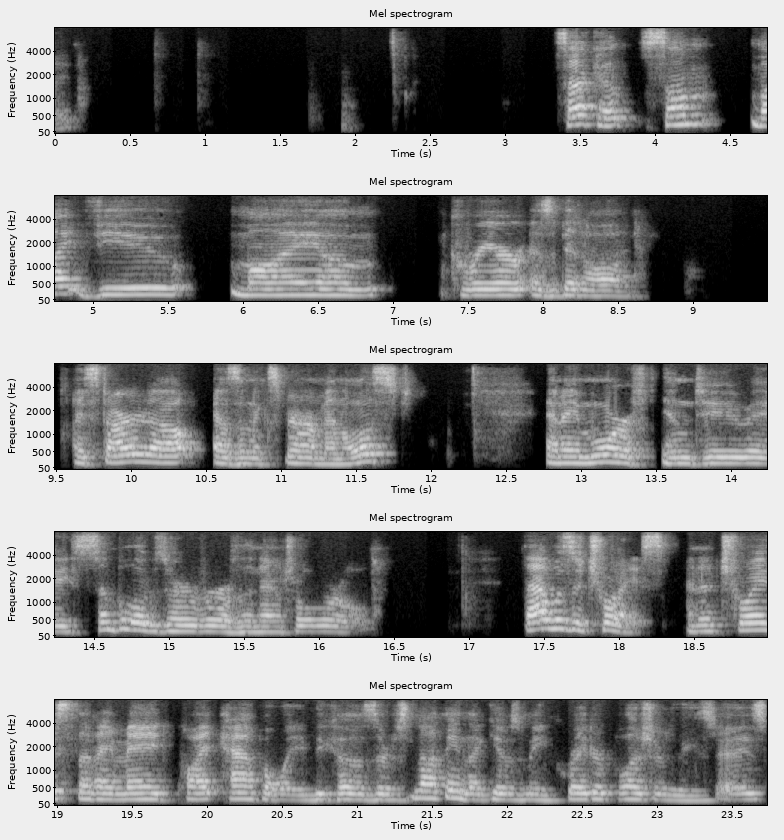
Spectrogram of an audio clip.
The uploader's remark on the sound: The lectures are conducted via Zoom within our CICASP Seminar in Science Communication for graduate students of our program at Kyoto University.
